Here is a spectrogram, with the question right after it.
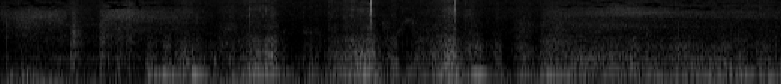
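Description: Long acrylic rainbow nails on both hands scratch a grey, rounded, soft foam windscreen over a studio microphone. The scratching makes a dense, low rumbling rustle with uneven bursts that swell and fade throughout.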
